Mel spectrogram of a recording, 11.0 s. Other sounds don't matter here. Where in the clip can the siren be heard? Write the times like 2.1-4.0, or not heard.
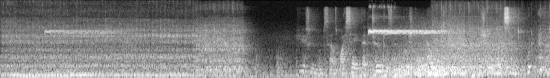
not heard.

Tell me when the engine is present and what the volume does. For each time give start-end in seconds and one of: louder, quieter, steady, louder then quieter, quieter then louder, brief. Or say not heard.
0.0-4.9 steady
8.6-10.9 brief.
